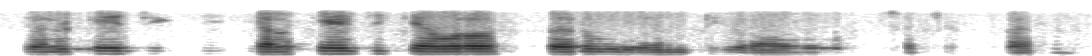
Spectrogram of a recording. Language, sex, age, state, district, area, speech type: Telugu, male, 60+, Andhra Pradesh, Vizianagaram, rural, conversation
